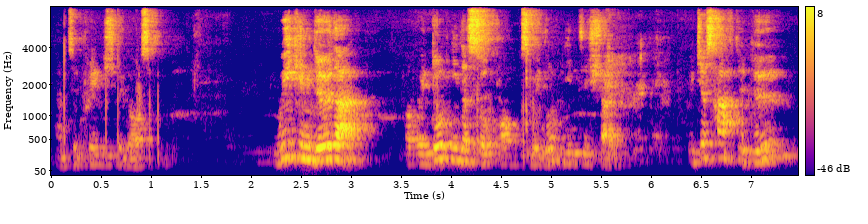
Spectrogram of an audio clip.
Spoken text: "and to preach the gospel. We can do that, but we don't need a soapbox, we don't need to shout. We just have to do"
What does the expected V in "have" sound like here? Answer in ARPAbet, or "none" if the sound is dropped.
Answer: F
